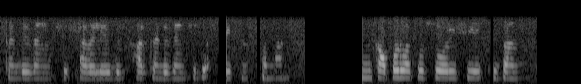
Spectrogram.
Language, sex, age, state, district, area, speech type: Kashmiri, female, 18-30, Jammu and Kashmir, Anantnag, rural, conversation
